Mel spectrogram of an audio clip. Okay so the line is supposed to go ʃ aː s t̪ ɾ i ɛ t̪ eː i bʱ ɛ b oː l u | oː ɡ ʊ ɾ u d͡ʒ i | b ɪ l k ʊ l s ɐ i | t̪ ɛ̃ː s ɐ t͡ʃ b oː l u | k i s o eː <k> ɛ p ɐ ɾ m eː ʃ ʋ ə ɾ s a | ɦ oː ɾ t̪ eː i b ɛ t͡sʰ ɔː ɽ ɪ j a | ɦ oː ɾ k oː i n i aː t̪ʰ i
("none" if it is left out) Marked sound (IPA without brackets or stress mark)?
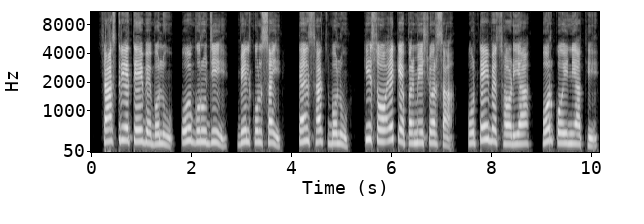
k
